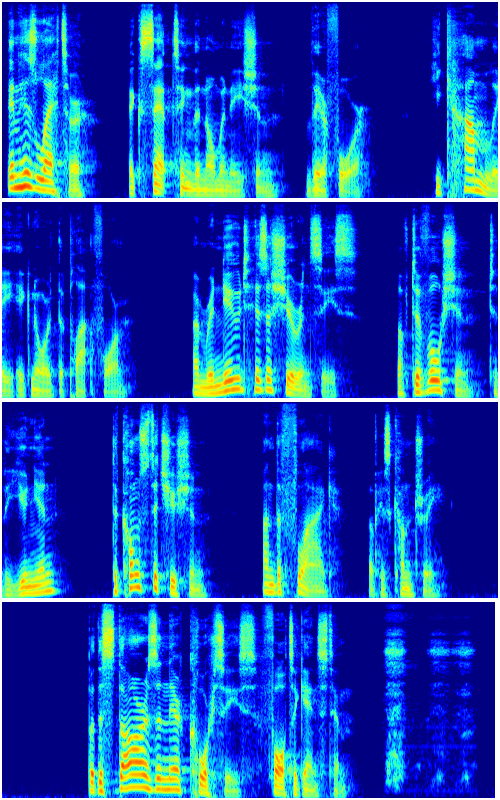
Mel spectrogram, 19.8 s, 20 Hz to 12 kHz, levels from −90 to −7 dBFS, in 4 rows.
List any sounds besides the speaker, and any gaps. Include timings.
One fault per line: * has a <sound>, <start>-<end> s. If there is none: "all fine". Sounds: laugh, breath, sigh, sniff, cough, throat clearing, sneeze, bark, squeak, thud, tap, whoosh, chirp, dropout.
* has a sniff, 18.7-19.6 s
